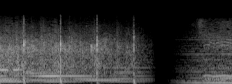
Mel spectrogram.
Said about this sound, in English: Hey, come on, let's give God some praise. Come on, can we do that? Let's give him some clap.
